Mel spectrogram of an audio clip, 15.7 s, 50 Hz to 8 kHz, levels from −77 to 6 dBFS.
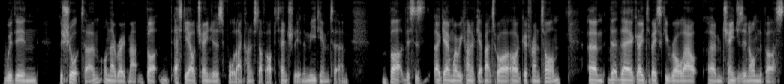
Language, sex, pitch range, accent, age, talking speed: English, male, 85-100 Hz, British, 20-39, 185 wpm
